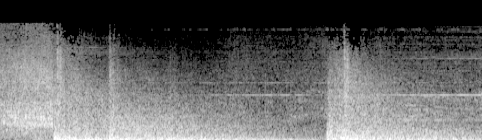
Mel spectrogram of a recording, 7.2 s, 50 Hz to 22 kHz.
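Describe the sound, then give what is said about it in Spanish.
A Japanese torpedo strikes the port side of the U.S. ship Strong on 5 July 1943 in the Pacific: a massive explosion erupts with a deep roar that rumbles on, then a second heavy blast hits a few seconds later, nearly splitting the ship in half. No voices. “Un torpedo japonés choca con la zona de babor del U.S. Strong.”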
